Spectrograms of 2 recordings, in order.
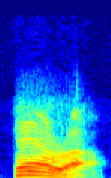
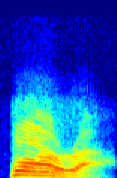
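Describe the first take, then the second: First: The name begins with an s sound. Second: The same.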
